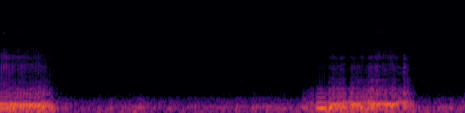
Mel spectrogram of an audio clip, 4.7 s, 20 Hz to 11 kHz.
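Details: 12-year-old cat who snores because of rhinitis, sleeping on the floor: two loud, low, rattling snores separated by a quiet pause.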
